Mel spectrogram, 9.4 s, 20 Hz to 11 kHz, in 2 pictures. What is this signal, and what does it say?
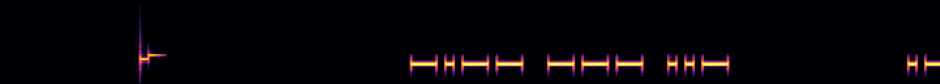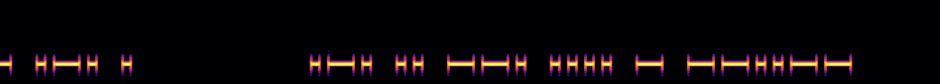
Morse code, heard as a keyed tone, about 28 wpm, 700 Hz. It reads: YOU ARE RIGHT,
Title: 3x Word-Spacing - Sentences from Top 300 Words - 28wpm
